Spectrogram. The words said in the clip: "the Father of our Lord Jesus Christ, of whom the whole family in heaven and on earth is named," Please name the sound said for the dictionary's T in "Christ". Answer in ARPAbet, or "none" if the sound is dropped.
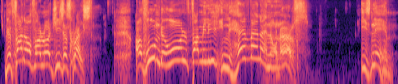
T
